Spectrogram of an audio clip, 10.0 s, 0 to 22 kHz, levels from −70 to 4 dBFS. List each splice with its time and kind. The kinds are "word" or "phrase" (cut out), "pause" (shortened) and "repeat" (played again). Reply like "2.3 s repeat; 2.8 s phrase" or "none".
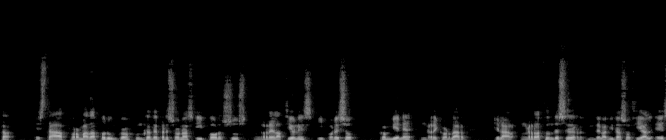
none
